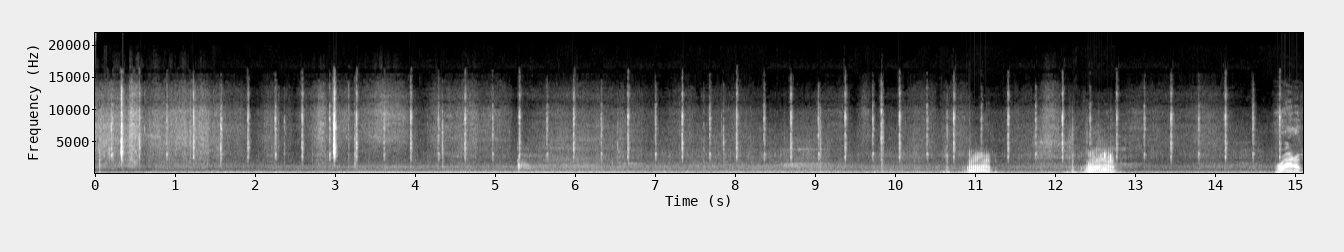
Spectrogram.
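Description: Steady low engine and road drone inside a 1997 Volvo 960 2.9 on a cold, rainy Pennsylvania drive, continuous throughout with a couple of brief higher sounds near the end.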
